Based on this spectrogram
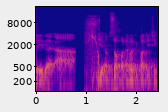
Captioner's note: sucking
